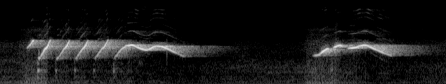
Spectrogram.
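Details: Chatty black-capped lory in a training and lure recording. A run of quick rising whistled notes flows into a wavering falling whistle. After a pause, a shorter wavy whistle follows.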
